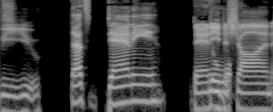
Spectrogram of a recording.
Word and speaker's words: Luvu: meant Luvu, but it's spelled Love You, so I've been calling it Love You. It's Luvu.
